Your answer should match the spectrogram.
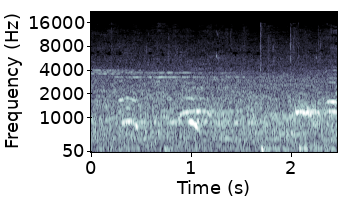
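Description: A volleyball bounced on the court floor, two dull thuds about a second in and near the end, over the chatter of a large, echoing sports hall.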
